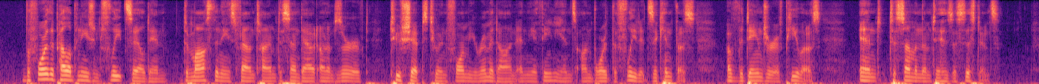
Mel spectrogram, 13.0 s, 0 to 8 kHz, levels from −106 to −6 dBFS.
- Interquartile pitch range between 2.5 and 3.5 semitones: Yes, average, 3.0 semitones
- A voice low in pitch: Yes, low, 120 Hz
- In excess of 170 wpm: Yes, average, 180 wpm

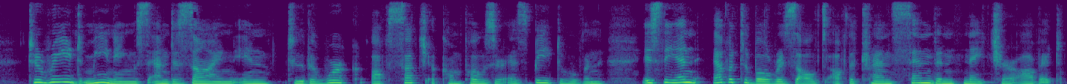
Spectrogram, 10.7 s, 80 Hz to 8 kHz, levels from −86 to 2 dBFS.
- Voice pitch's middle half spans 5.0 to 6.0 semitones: Yes, wide, 5.6 semitones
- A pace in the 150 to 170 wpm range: No, slow, 135 wpm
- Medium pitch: Yes, medium, 180 Hz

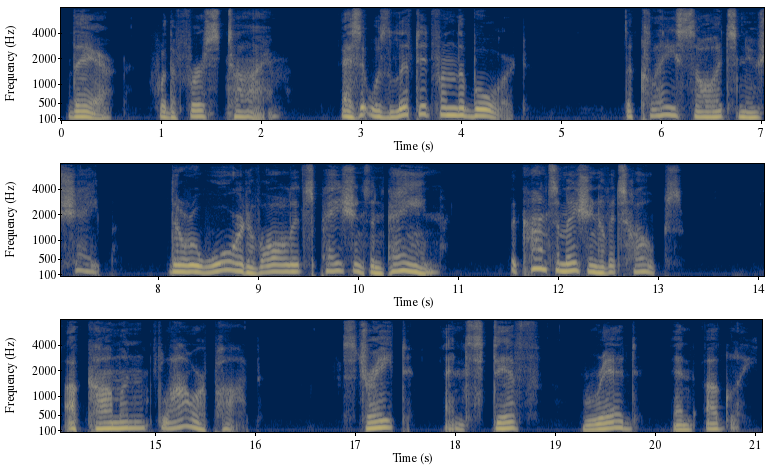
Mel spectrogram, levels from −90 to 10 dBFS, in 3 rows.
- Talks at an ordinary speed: No, slow, 115 wpm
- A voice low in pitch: No, medium, 160 Hz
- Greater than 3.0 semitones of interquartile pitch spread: Yes, average, 3.9 semitones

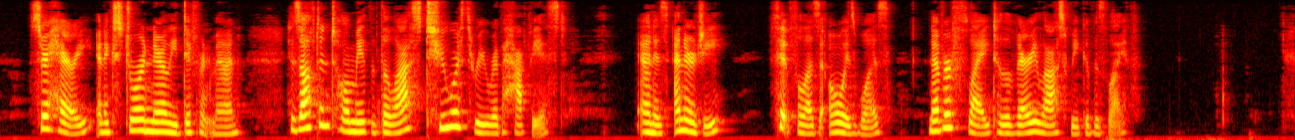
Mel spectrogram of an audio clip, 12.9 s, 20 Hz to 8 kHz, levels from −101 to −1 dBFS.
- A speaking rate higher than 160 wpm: Yes, average, 170 wpm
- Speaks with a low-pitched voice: No, high, 195 Hz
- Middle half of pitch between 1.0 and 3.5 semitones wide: No, average, 4.6 semitones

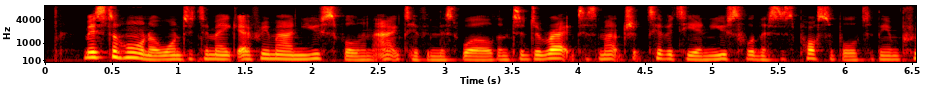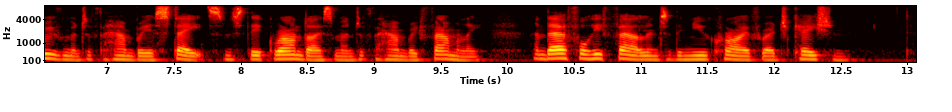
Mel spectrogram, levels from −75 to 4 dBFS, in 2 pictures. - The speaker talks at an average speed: No, fast, 215 wpm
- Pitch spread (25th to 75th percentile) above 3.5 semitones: No, average, 3.1 semitones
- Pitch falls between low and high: Yes, medium, 155 Hz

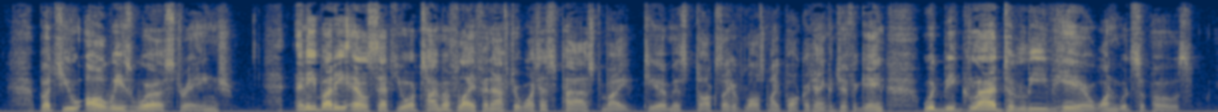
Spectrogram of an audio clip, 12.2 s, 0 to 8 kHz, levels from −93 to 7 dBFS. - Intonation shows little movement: No, wide, 5.6 semitones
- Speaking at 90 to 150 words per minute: No, average, 170 wpm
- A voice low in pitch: Yes, low, 125 Hz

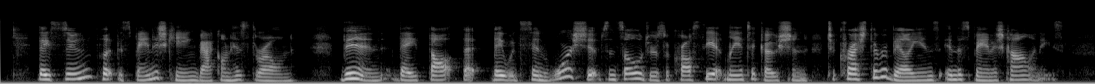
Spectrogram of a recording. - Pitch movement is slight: No, average, 4.3 semitones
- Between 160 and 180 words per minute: Yes, average, 175 wpm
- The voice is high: Yes, high, 210 Hz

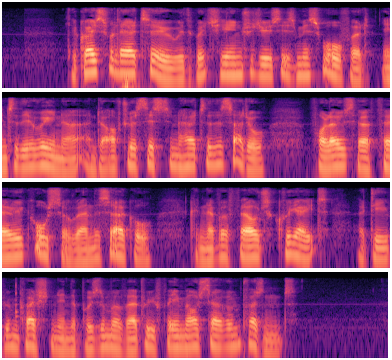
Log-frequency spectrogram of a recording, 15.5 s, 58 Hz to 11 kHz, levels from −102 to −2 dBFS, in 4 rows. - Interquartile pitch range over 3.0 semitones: Yes, average, 3.6 semitones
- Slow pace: No, average, 165 wpm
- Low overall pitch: Yes, low, 110 Hz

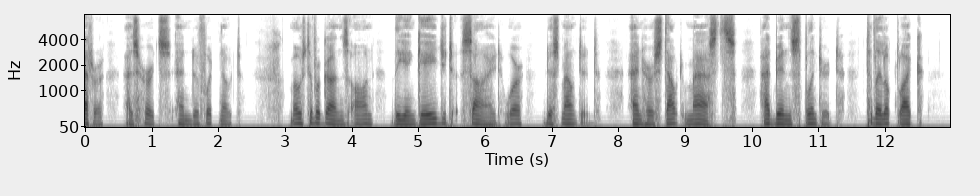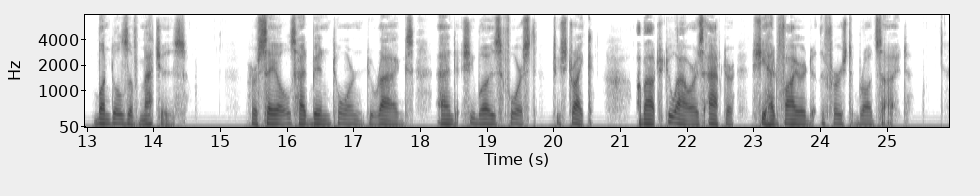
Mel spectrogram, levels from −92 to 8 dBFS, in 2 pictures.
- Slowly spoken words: Yes, slow, 115 wpm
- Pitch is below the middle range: Yes, low, 120 Hz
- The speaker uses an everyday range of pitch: No, narrow, 2.1 semitones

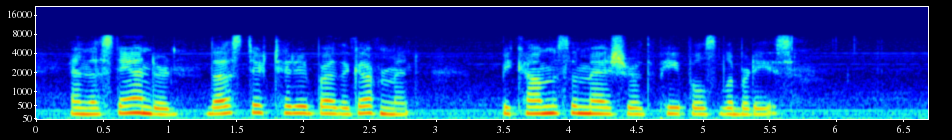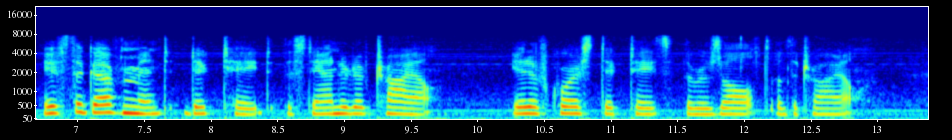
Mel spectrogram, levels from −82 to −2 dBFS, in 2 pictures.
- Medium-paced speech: Yes, average, 145 wpm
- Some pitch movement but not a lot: No, narrow, 2.2 semitones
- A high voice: Yes, high, 220 Hz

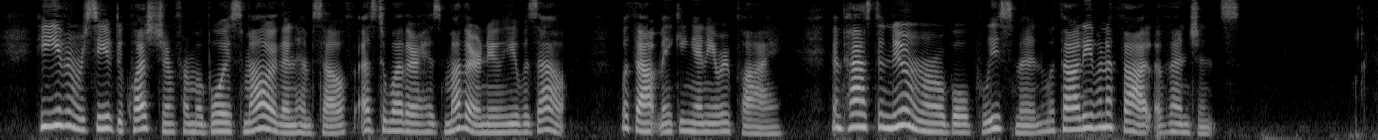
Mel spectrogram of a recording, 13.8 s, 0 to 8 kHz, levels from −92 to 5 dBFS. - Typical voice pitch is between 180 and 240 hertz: Yes, high, 190 Hz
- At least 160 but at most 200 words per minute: No, average, 150 wpm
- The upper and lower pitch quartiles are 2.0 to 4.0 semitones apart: No, wide, 5.6 semitones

